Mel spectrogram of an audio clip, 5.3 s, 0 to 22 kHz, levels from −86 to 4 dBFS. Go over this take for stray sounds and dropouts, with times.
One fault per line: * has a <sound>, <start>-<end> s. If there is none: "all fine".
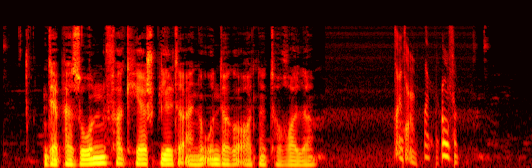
* has a chirp, 3.9-4.6 s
